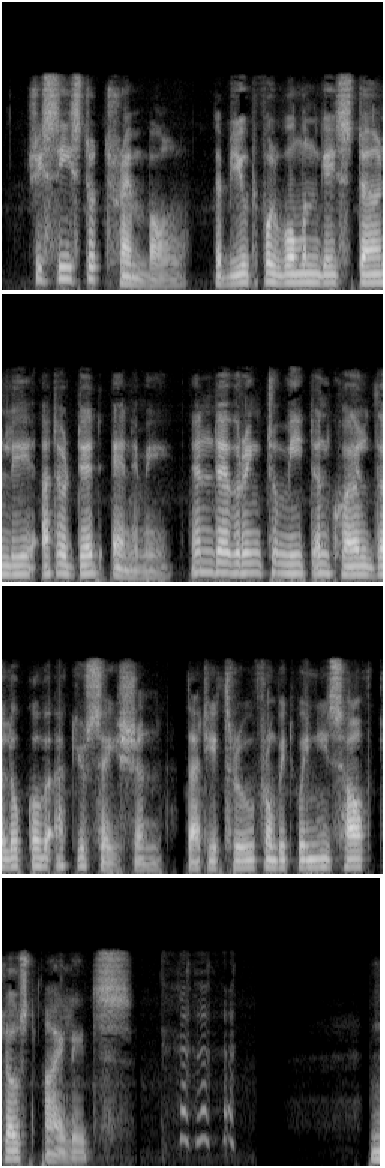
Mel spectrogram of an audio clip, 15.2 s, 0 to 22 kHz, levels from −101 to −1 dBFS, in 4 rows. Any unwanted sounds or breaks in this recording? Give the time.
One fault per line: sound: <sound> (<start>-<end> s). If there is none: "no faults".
sound: laugh (13.0-13.8 s)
